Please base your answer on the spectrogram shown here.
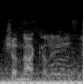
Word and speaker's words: Çanakkale: Ahora estamos andando en Çanakkale. Çanakkale. Sí. Ok, a pronúncia é Çanakkale.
